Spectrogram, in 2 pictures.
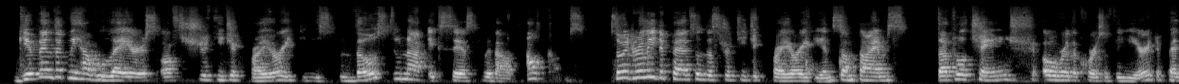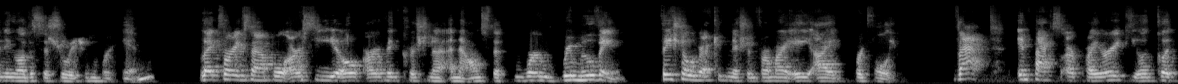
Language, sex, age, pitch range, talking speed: English, female, 20-39, 165-220 Hz, 160 wpm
